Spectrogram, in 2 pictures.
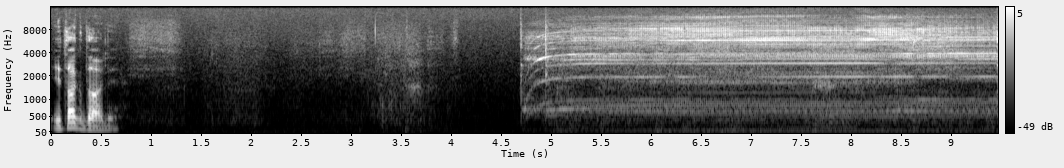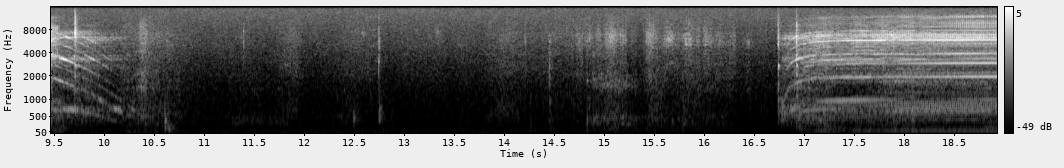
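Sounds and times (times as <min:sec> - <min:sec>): grinder motor whining: 0:04.7 - 0:10.4, 0:16.8 - 0:18.9.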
